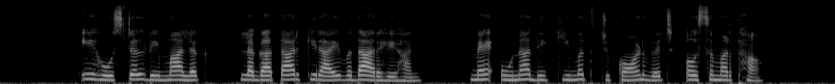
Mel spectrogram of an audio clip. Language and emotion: Punjabi, sad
